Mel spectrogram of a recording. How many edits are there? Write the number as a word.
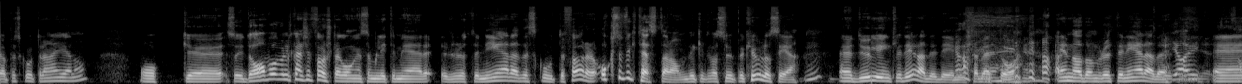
one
